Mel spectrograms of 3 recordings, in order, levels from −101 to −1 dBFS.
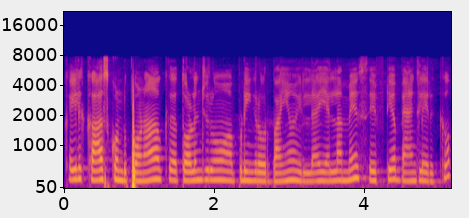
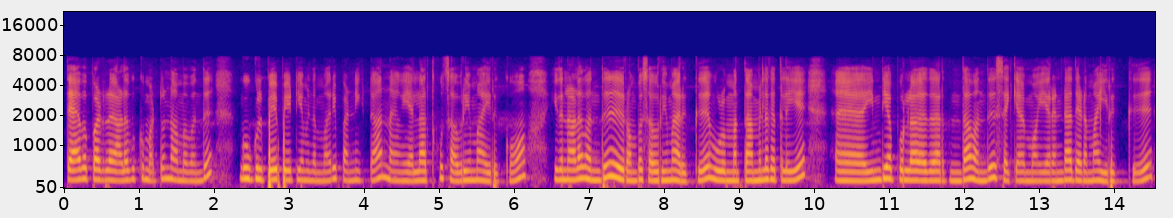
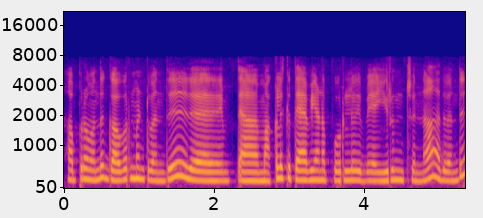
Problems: constant background noise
